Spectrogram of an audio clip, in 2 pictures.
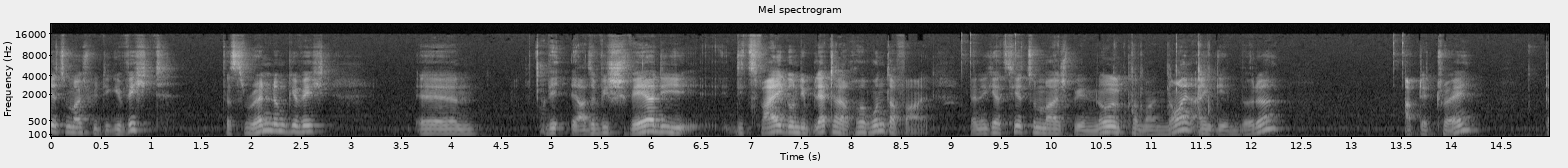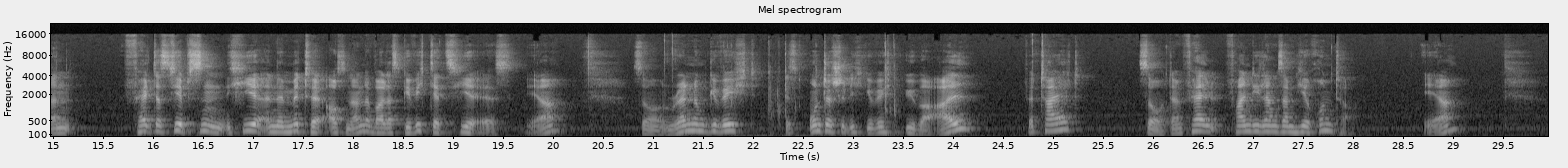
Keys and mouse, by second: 9.2 click, 9.6-11.5 drag, 14.8-15.1 middle drag, 21.1-23.3 drag, 26.1-26.4 middle drag, 27.8-29.9 middle drag.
